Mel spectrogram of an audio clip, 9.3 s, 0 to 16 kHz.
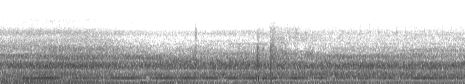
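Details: Mercedes W140 with M119 engine: idling with a steady low whine that drops out and returns. The belt was suspected but ruled out, and hydraulic lifters are bought to test; the cause is still unknown.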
